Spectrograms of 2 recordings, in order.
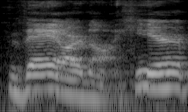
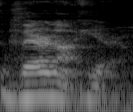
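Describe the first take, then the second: First: Both words are said separately and in full. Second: The two words are merged into one contraction. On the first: The speaker calls it wrong. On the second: The speaker calls it right.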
